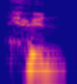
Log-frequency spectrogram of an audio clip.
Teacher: কণ্ঠনালীর মাঝখানে চাপ দিয়ে হিন। প্রথম পেশ হায়ের সাথে হু, পরের পেশ নুন সাকিন হুন, হু নুন সাকিন হুন, হা দুই পেশ হুন, হান হেন হুন।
